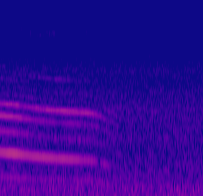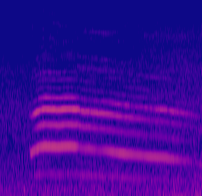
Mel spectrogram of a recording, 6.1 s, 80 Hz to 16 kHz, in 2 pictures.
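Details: Cats yowling at each other, recorded on 3 Av 5785 around 6:01–6:04 summer time; a long descending wail fades out, then after a pause a louder, steadier moaning howl rises and slowly drops away.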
